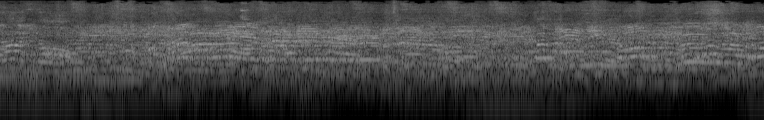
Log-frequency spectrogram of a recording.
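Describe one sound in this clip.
A crowd of men and women chatters loudly in an echoing hall.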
